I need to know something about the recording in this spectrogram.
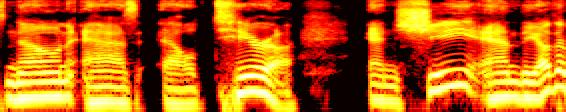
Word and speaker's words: ALTIRA: This is the band ALTIRA. Did I pronounce that correctly?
